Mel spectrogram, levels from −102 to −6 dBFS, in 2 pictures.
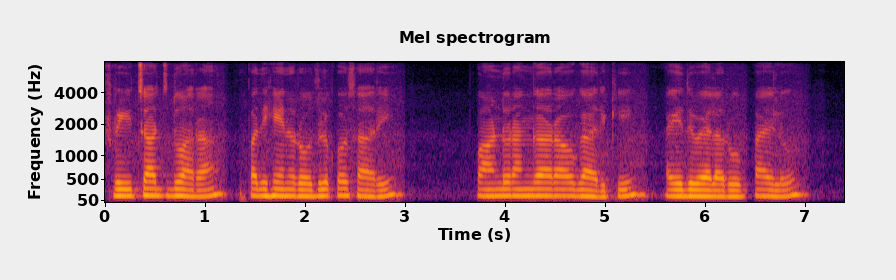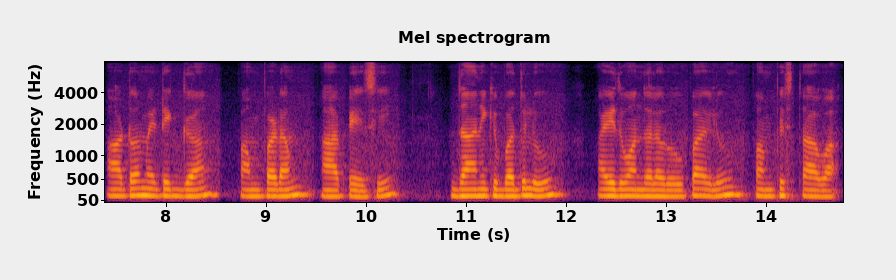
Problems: none marked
